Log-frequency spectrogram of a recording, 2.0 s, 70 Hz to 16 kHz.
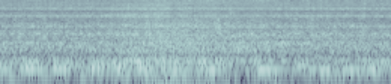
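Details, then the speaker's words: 1990s 30 hp Evinrude two-stroke outboard idling steadily with an even, buzzy drone after carburetor rebuild and idle adjustment, previously stalling and idling rough: now running normally, no stumbling. "it's running good"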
